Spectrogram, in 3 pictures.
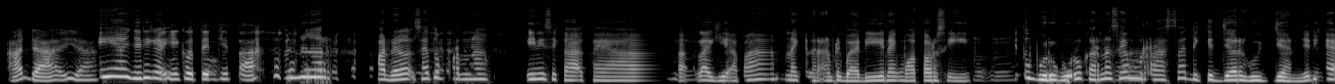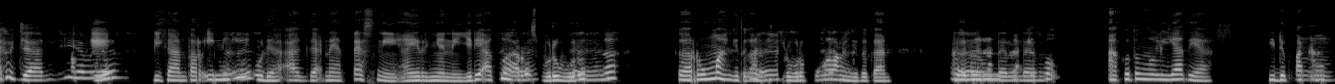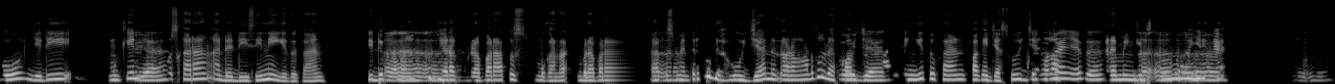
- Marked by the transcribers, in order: distorted speech; laugh; tapping; other background noise; laughing while speaking: "hujan"; chuckle
- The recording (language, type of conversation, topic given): Indonesian, unstructured, Bagaimana menurutmu perubahan iklim memengaruhi lingkungan di sekitar kita?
